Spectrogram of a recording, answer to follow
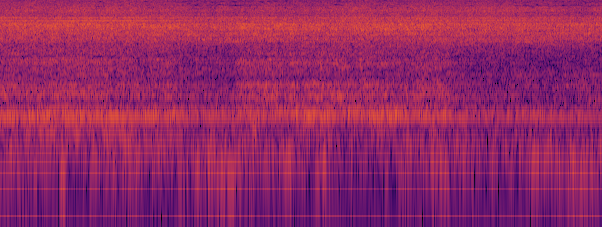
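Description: Shop vacuum running as a blower, its hose pushing air into a handmade jet engine to spin the turbine up: a steady rushing hiss with one steady tone.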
